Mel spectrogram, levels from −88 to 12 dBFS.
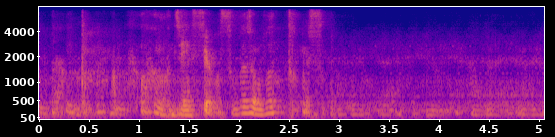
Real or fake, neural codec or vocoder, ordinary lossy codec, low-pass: fake; codec, 24 kHz, 0.9 kbps, WavTokenizer, small release; none; 7.2 kHz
